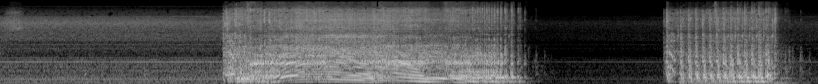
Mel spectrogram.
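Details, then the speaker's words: Wave Raider two-stroke personal watercraft that only started on starting fluid after fuel line, filter and check valve checks: buzzes up and sags unevenly, cuts out and catches briefly, won't hold a steady idle; reportedly runs at full throttle but won't idle. "i thought they told me that i could literally hold it full throttle and run but then it wouldn't like idle"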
